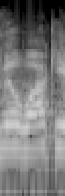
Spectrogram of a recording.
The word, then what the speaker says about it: Milwaukee: So, do you come to Milwaukee often? Actually, it's pronounced Milwaukee, which is Algonquin for the good land.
